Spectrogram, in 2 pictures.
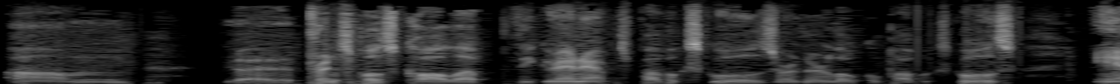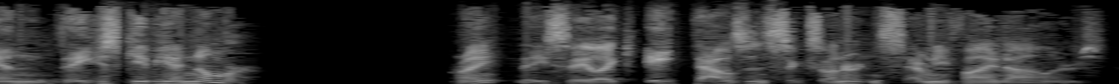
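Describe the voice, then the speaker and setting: Older man, gravelly hoarse webinar presenter. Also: mid-range voice, moderate pace, a bit bright, no room sound. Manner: folksy, digressive, with rhetorical questions and many fillers. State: losing his voice. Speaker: webinar presenter on special education. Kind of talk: conversational live webinar presentation. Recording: dull, lo-fi webinar audio.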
